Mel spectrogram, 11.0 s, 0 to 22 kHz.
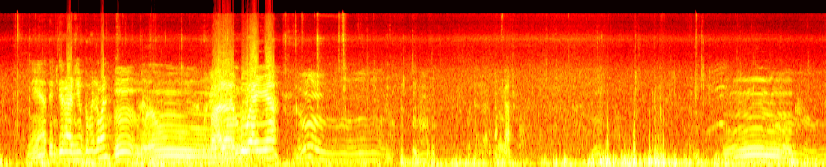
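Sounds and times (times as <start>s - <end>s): man's drawn-out vocal phrases: 1.5s - 5.3s, 9.6s - 11.0s.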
